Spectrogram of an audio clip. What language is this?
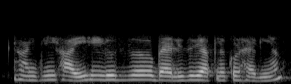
Punjabi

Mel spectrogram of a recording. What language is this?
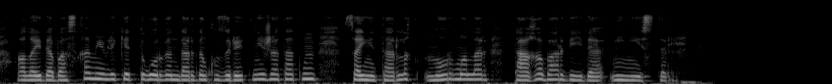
Kazakh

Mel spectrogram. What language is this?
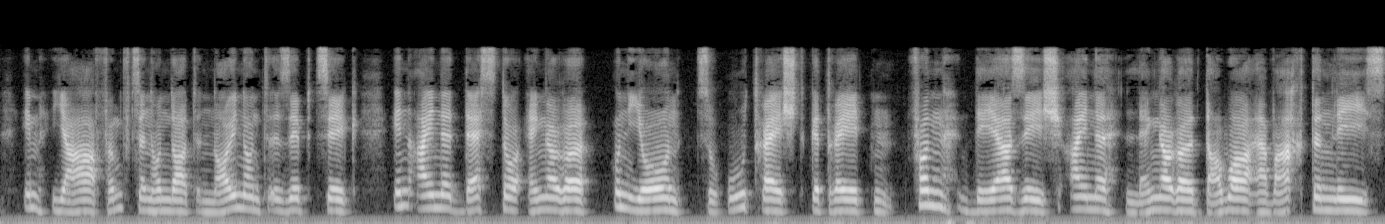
German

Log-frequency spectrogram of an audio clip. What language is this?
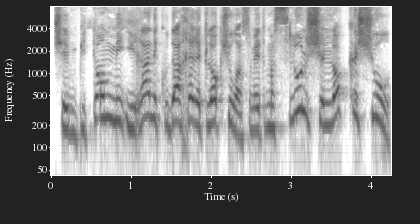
Hebrew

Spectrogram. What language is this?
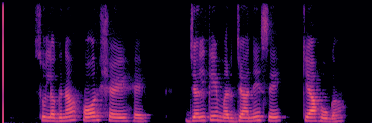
Urdu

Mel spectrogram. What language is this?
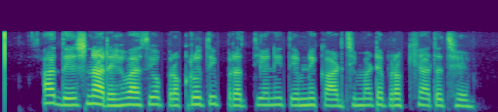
Gujarati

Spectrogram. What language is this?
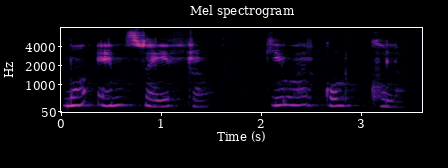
Odia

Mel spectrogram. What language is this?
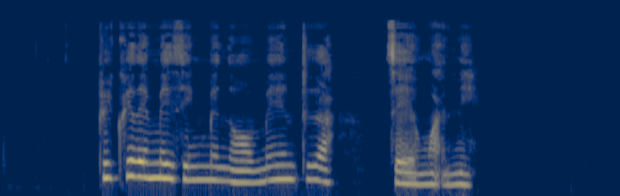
Ngiemboon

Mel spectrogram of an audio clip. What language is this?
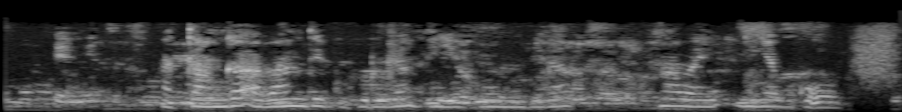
Kinyarwanda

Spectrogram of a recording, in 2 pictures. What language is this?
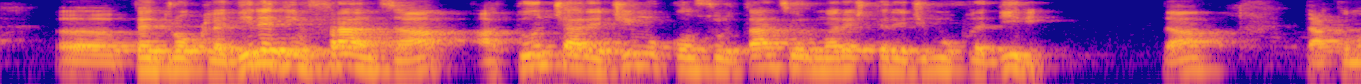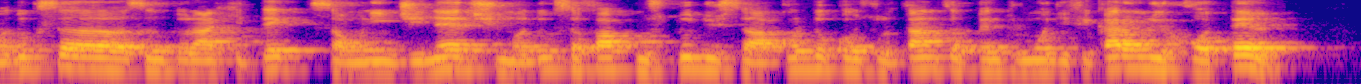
Romanian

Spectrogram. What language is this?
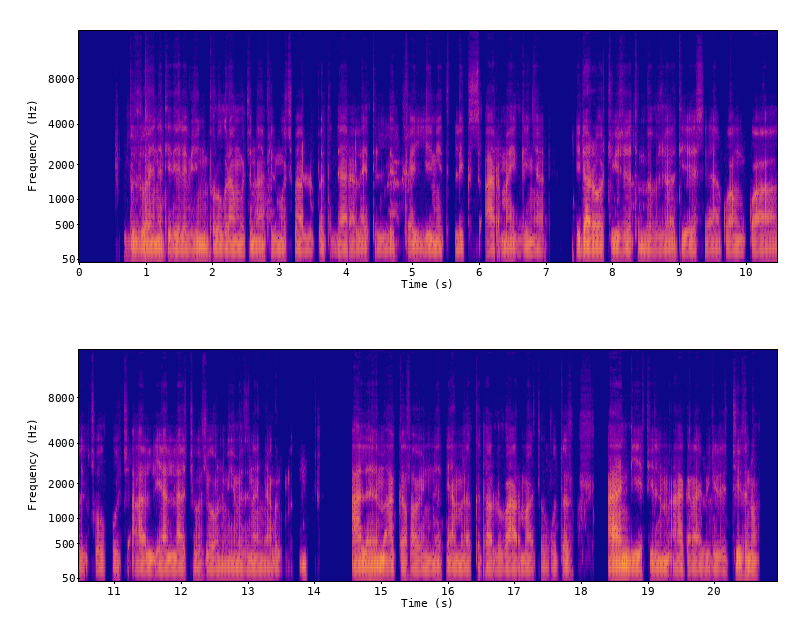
Amharic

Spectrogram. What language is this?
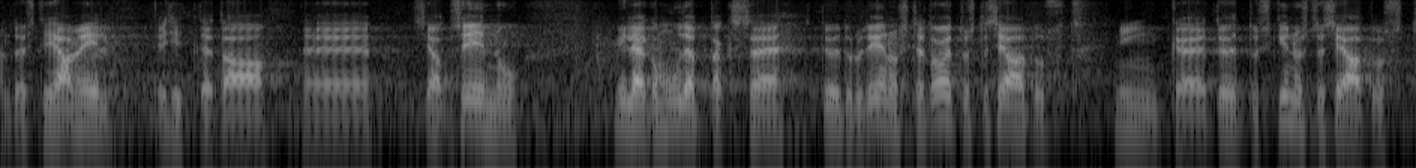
Estonian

